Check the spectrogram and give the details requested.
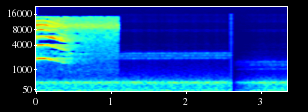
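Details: A single Oriental honey buzzard call opens the recording: a falling, whistled note with ringing overtones, followed by a steady low background hum and a faint thin tone.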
